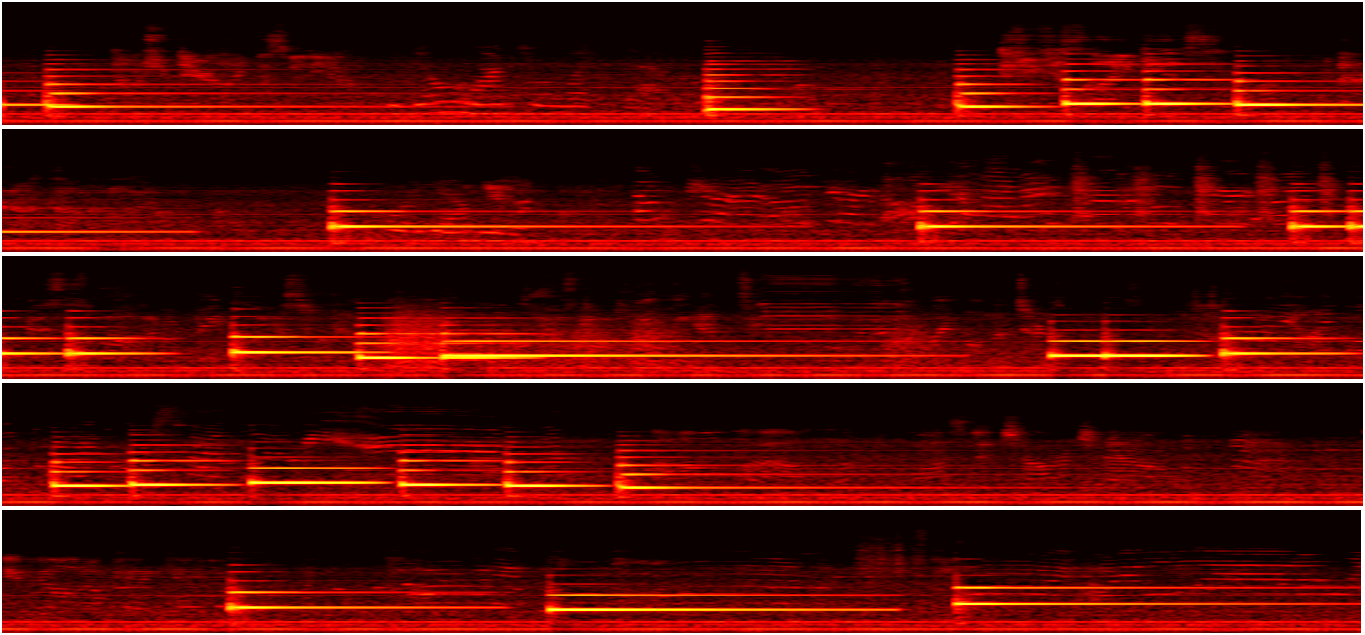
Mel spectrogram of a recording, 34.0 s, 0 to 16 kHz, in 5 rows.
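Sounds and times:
electronic keyboard notes: 0.0 - 2.5, 8.4 - 10.6, 28.4 - 34.0
steady low hum: 0.0 - 34.0
electronic keyboard note: 8.4 - 10.6, 11.4 - 18.1.

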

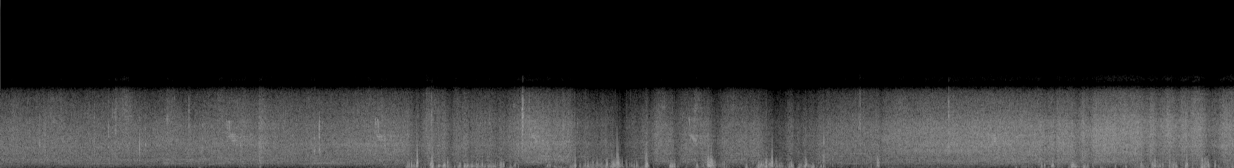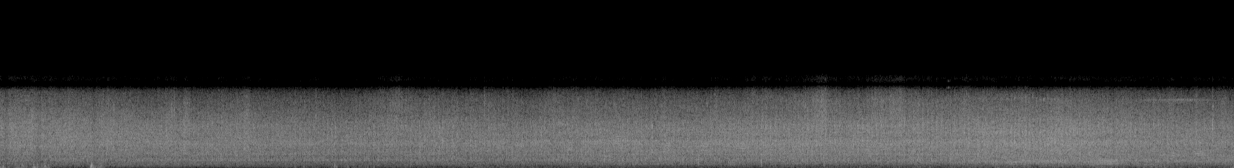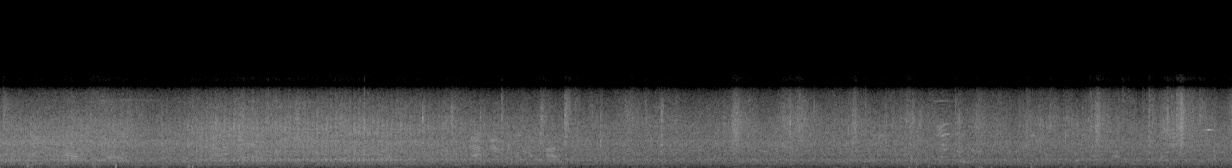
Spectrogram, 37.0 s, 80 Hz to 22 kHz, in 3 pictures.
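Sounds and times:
cars and bus passing: 0.0 - 37.0.

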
